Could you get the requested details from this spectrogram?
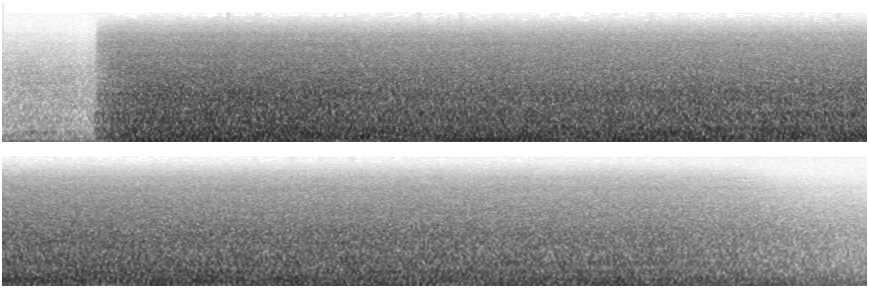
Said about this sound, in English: Groundwater pours down from the rock walls above, collecting in knee deep pools below where the sandhogs are getting ready to drill. They pull out big pneumatic jackhammers, attach long drill bits, and start boring holes for the dynamite.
